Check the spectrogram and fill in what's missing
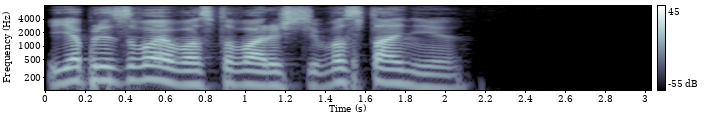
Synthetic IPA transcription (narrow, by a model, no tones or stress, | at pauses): ɪjapɾʲɪzɨvajʊvast̪ɐvaɾʲɪɕːɪvɐst̪anʲɪjə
